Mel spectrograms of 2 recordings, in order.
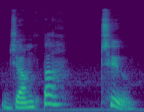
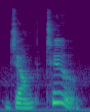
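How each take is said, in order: First: The P is fully released. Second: The P is held without release. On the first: The speaker calls it wrong. "Don't say" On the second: The speaker calls it right. "it can be unreleased"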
